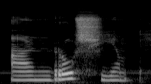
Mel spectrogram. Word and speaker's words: androecium: The third part we called as an androecium. ANDROE. Okay, andro. Dro, how you want to pronounce? DROE. Okay, OE here pronounced as an O.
